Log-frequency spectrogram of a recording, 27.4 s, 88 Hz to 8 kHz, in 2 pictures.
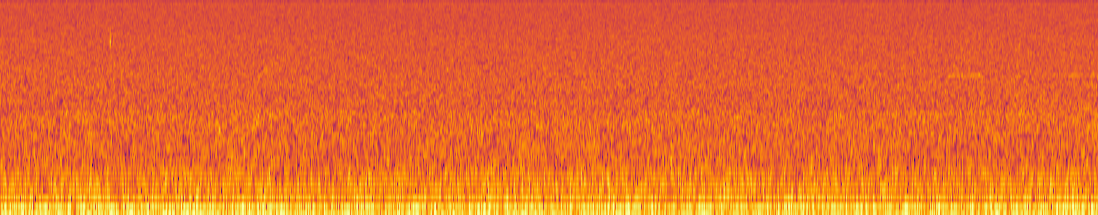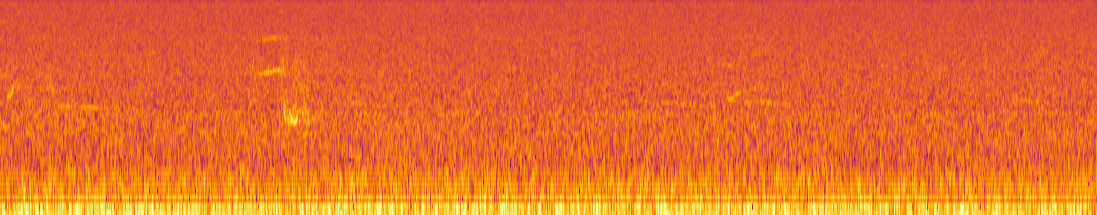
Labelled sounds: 16.9	17.3	killer whale, northern resident, 1.6 to 3.6 kHz
22.8	23.1	killer whale, northern resident, 0.96 to 1.2 kHz

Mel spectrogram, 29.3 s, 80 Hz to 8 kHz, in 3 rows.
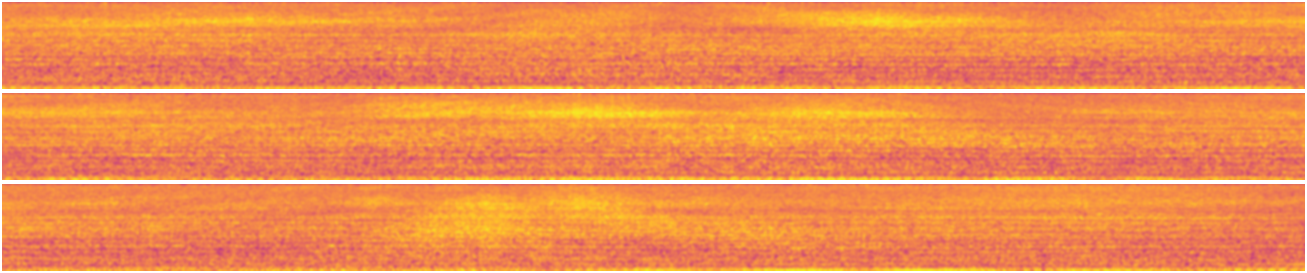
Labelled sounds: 6.3	6.6	vessel noise, 4.0 to 4.1 kHz

